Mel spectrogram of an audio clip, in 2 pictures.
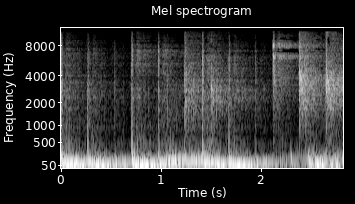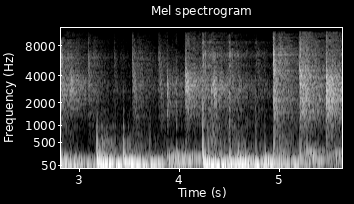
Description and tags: Glitch Drum loop 5a - 2 bars 85 bpm
Loop without tail so you can loop it and cut as much as you want.
drums, loop, drum-loop, beat, percussion-loop, glitch, percussion, electronic, drum, rhythm, groovy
